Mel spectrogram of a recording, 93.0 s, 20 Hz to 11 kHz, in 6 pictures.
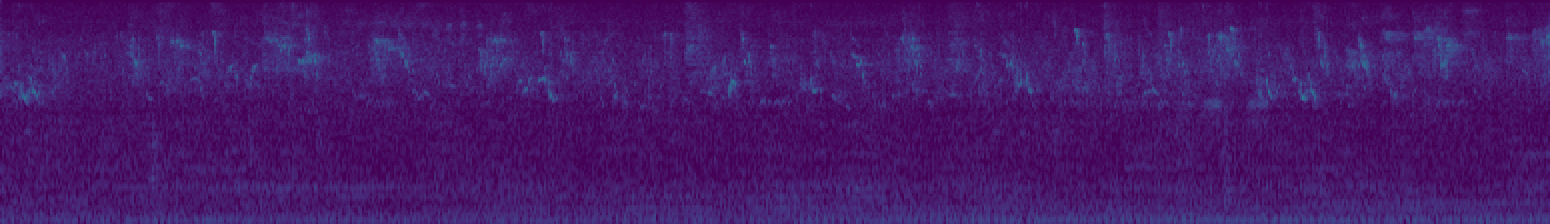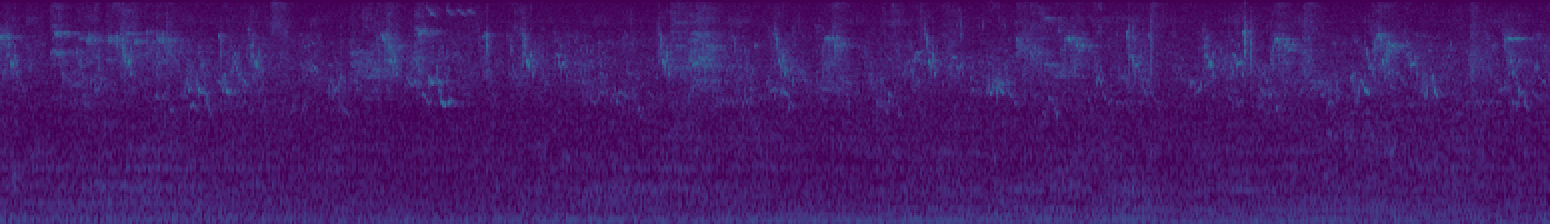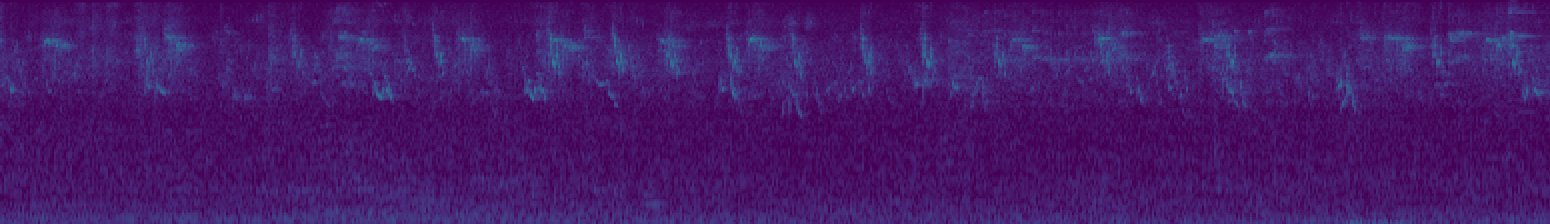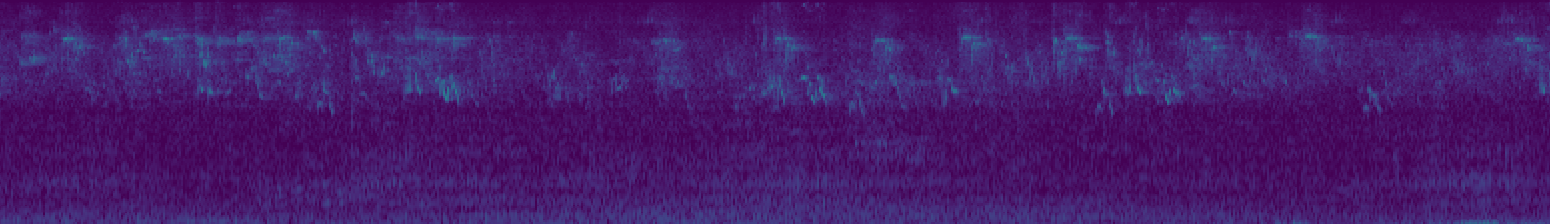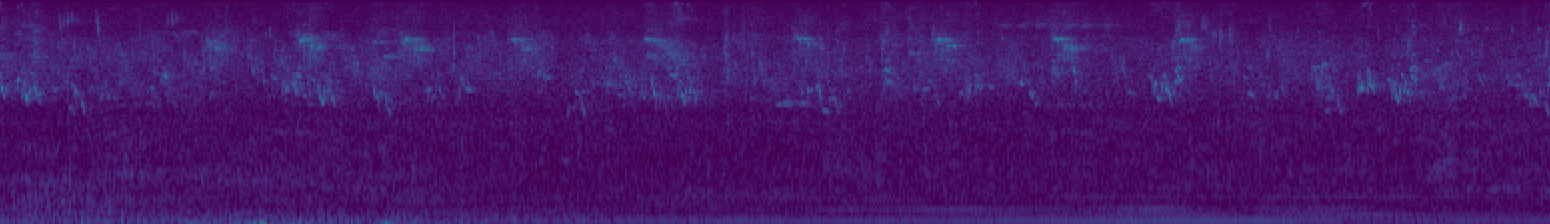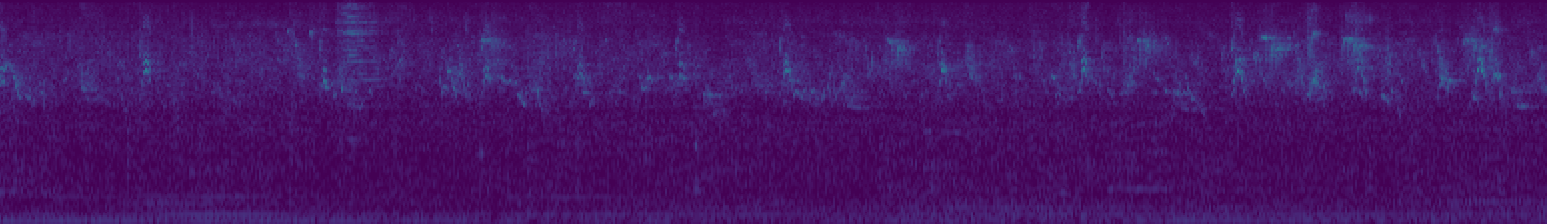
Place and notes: CILAOS centre - 20181101 0827-CILAOS ambiance sonore du au tourisme
Le problème c'est que c'est intermittent durant 5 à 7h de temps tout de même, plutôt que regroupé durant une tranche horaire limitée: attendre que ça passe signifie renoncer à la matinée entière et le calme durable ne revient jamais vraiment avant qu'il fasse couvert.
Cette ambiance sonore provoque un cumul de dégâts sur la nature et la société:
1: ça empêche les oiseaux endémiques de communiquer et défendre convenablement leur territoire en forêt face à une concurrence, en particulier avec le merle-maurice mieux adapté qu'eux au bruit: cet avantage ainsi donné au merle-maurice aide encore un peu plus les plantes envahissantes qui mettent en danger la forêt primaire.
2: ça induit un tourisme agressif et saccageur qui se ressent au sentier botanique. En présence d'un tel vacarme personne n'a idée de calmer des enfants qui crient ou d'écouter les oiseaux: le matin les familles avec enfants font beaucoup plus de dégâts car la nature n'est qu'un défouloir et rien d'autre.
